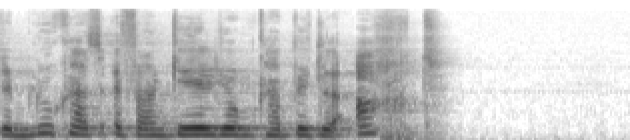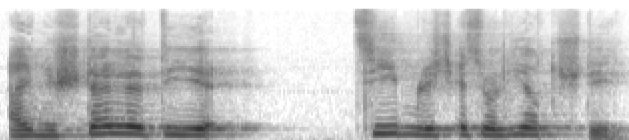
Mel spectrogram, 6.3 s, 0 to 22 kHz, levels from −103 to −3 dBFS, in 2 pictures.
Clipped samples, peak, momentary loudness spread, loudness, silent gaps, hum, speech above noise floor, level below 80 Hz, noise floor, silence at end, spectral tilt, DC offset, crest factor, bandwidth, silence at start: under 0.1%; -18 dBFS; 11 LU; -33 LUFS; none; none; 46 dB; -68 dBFS; -79 dBFS; 0.05 s; -6 dB/octave; under 0.1%; 16 dB; 16 kHz; 0 s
